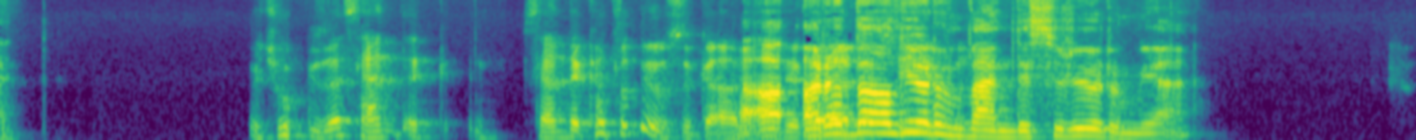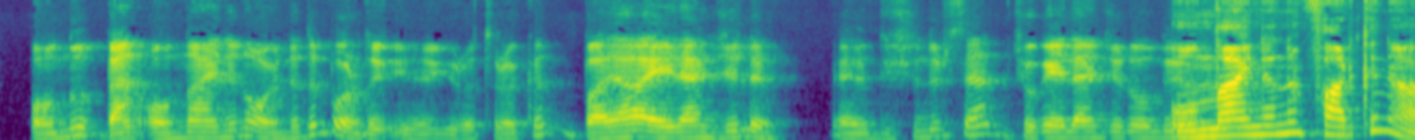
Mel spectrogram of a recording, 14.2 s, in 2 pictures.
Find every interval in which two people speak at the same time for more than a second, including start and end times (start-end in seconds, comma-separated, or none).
3.7-5.0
